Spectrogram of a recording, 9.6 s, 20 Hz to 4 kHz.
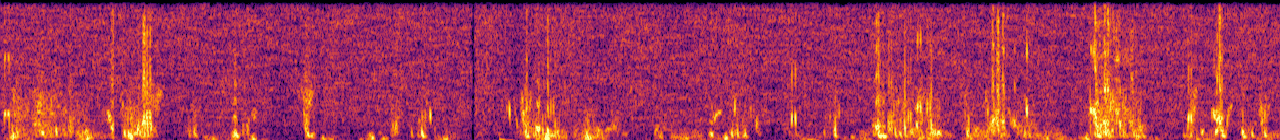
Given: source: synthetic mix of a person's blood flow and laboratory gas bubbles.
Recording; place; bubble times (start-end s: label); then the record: Doppler ultrasound of blood flow; precordium
0.00-0.68 s: bubbles
0.75-0.85 s: bubbles
0.89-1.21 s: bubbles
1.39-1.50 s: bubbles
1.71-1.94 s: bubbles
2.23-2.39 s: bubbles
2.92-3.00 s: bubbles
3.04-3.27 s: bubbles
3.78-4.23 s: bubbles
4.29-4.47 s: bubbles
5.31-5.42 s: bubbles
5.46-5.73 s: bubbles
5.90-6.00 s: bubbles
6.15-6.32 s: bubbles
6.52-7.10 s: bubbles
7.21-7.30 s: bubbles
7.36-7.75 s: bubbles
8.13-8.62 s: bubbles
8.87-9.24 s: bubbles
9.29-9.55 s: bubbles
From the record:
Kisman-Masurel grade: 242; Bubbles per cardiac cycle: several, 3 to 8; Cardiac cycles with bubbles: 100%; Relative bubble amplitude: moderate (0.250 to 0.450); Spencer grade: 3 (all of the cardiac periods contain showers or single bubble signals, but not dominating or overriding the cardiac motion signals); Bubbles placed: anywhere in the cardiac cycle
